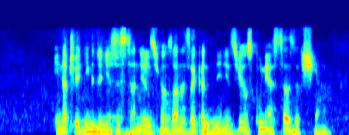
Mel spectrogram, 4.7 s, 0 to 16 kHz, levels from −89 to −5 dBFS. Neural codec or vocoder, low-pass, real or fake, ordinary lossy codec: codec, 16 kHz, 2 kbps, X-Codec, HuBERT features, trained on general audio; 7.2 kHz; fake; AAC, 64 kbps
